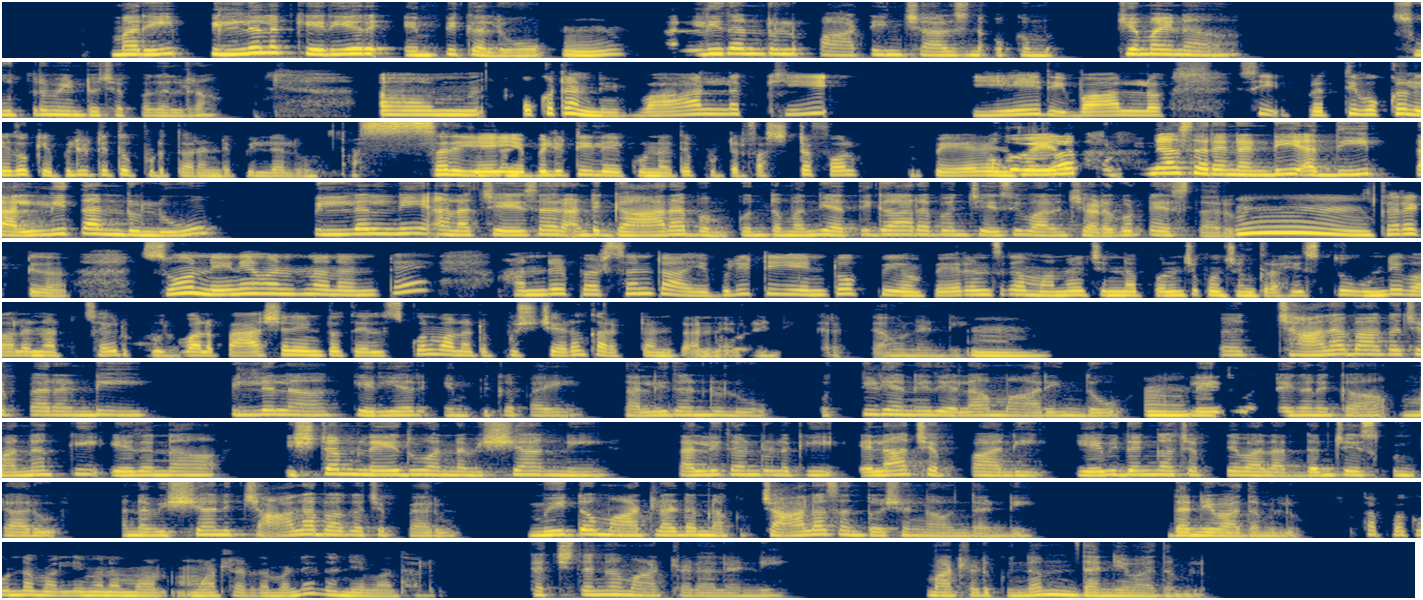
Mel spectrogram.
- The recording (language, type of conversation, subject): Telugu, podcast, పిల్లల కెరీర్ ఎంపికపై తల్లిదండ్రుల ఒత్తిడి కాలక్రమంలో ఎలా మారింది?
- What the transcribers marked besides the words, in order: in English: "కెరియర్"; other background noise; in English: "సీ"; in English: "ఎబిలిటీతో"; in English: "ఎబిలిటీ"; in English: "ఫస్ట్ ఆఫ్ ఆల్ పేరెంట్స్‌గా"; in English: "సో"; in English: "హండ్రెడ్ పర్సెంట్"; in English: "ఎబిలిటీ"; in English: "పే పేరెంట్స్‌గా"; in English: "సైడ్"; in English: "ఫ్యాష‌న్"; in English: "పుష్"; in English: "కరెక్ట్"; in English: "కరెక్ట్"; in English: "కెరియర్"; tapping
